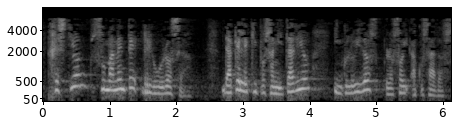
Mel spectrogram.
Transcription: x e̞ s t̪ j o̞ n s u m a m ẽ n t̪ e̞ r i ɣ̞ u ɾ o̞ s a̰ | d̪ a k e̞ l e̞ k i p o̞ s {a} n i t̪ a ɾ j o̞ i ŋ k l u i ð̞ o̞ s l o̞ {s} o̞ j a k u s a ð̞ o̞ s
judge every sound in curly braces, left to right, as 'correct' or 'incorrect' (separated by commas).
correct, correct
